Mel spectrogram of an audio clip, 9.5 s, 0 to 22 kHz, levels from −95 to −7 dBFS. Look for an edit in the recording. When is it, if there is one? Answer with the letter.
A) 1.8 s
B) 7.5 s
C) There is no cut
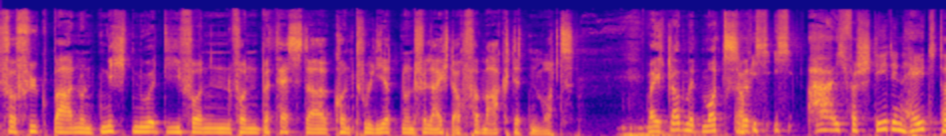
B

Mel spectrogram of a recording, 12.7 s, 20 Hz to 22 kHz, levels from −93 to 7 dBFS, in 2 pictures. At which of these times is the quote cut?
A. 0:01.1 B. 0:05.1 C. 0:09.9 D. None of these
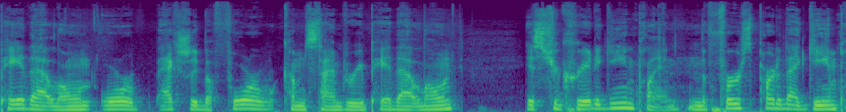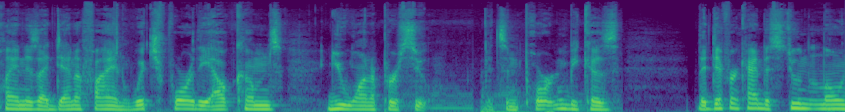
C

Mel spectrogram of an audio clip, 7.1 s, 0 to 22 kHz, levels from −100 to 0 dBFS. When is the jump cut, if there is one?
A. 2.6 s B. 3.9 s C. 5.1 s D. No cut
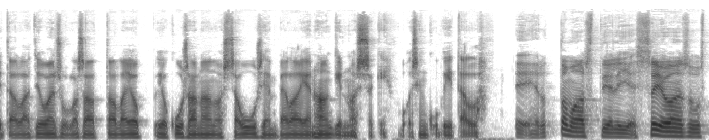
C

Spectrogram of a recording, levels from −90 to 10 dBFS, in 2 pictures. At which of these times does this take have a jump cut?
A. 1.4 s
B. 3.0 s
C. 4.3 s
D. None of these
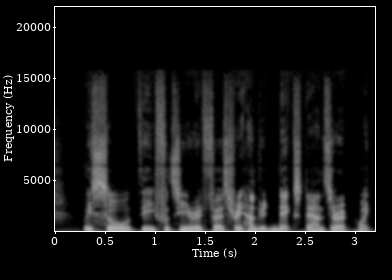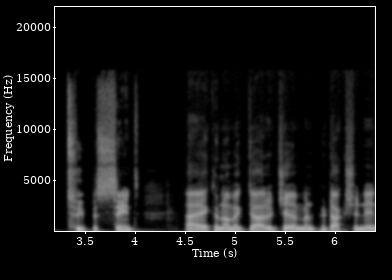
C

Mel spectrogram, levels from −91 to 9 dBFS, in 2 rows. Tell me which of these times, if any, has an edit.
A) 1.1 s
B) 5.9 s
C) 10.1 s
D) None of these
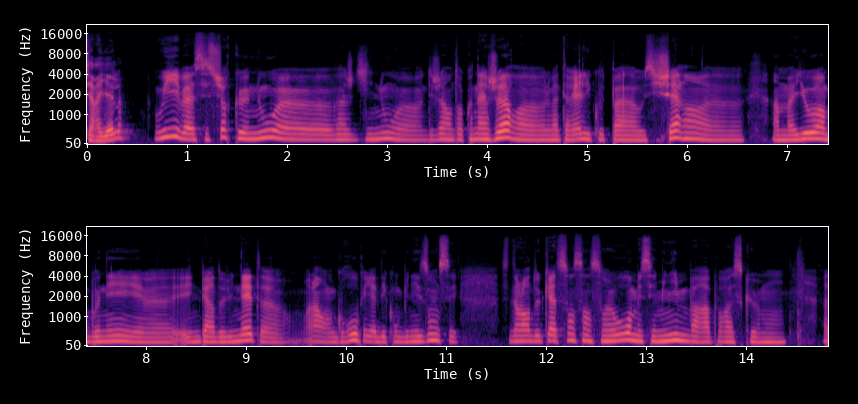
C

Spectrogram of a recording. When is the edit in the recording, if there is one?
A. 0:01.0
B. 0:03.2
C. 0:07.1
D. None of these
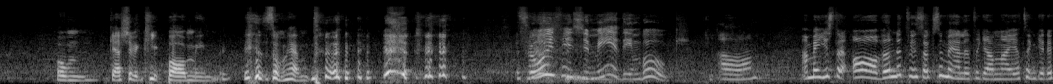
D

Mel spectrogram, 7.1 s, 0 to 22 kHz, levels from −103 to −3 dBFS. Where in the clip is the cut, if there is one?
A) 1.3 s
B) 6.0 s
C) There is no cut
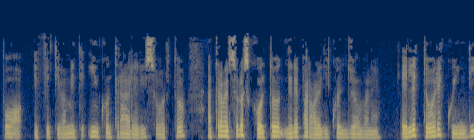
B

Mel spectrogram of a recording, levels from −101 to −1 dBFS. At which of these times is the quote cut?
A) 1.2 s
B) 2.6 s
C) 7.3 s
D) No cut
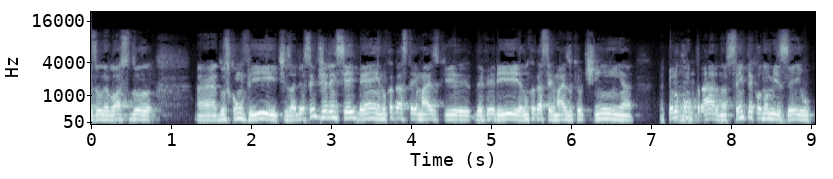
D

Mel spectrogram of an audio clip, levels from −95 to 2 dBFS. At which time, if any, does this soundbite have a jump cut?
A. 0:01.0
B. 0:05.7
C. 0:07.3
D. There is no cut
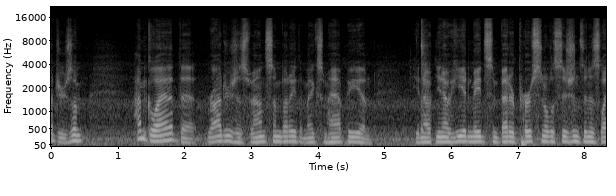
B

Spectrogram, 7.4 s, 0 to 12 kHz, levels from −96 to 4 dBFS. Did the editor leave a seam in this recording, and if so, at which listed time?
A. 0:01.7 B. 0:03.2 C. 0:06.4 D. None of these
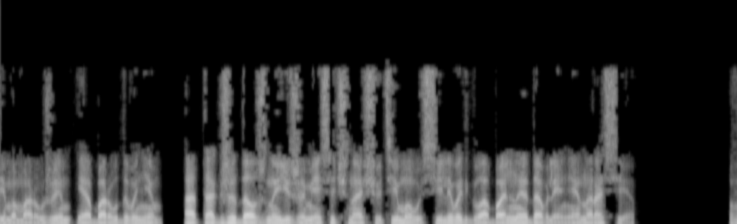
A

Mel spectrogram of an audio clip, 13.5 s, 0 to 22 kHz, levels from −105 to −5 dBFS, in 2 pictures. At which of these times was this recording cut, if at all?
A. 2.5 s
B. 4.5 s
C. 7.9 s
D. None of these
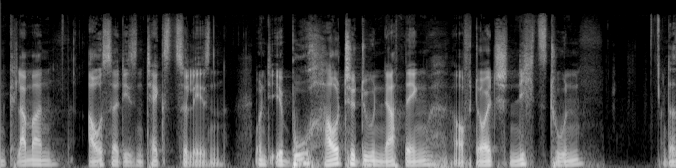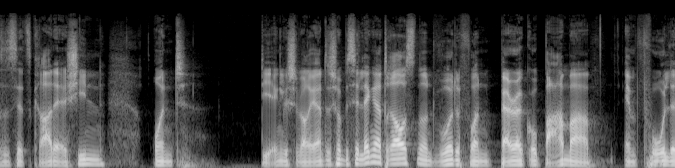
A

